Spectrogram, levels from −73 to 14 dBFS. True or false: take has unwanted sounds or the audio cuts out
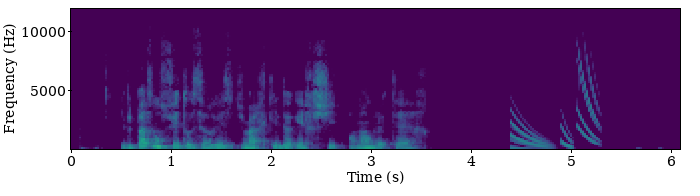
true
